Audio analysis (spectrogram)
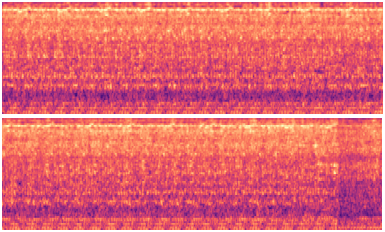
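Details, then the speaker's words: Hotshot truck diesel just fired up after injector replacement, turbo sprayed with penetrant, codes cleared: steady, even idle with regular low beat, no knocks or misses; quieter up front, louder in back; normal idle. "well I don't have any lights and she's a lot quieter up front and a lot louder in the back so definitely a lot louder in the back"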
